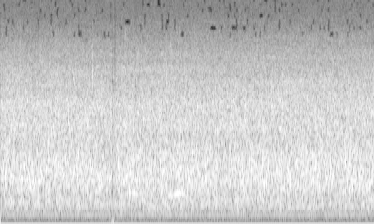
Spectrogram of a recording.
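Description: A mountain stream near the southwestern part of the Troodos rushes steadily, a dense, unbroken hiss of flowing water filling the whole scene with no pauses or changes, and no voices heard.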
